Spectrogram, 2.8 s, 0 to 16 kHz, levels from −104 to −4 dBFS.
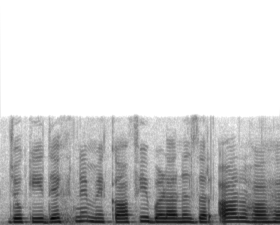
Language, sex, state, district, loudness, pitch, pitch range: Hindi, female, Jharkhand, Garhwa, -14 LUFS, 255 Hz, 250-270 Hz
